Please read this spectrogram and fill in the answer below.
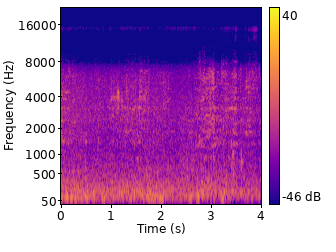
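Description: Freight train of container flat wagons passing close by: steady rumble of steel wheels on the rails with repeated clacks, easing slightly near the end.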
